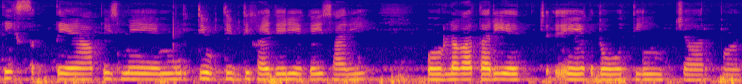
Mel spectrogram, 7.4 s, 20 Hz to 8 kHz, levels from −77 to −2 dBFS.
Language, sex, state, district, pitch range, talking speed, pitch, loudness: Hindi, female, Haryana, Jhajjar, 195-205 Hz, 170 wpm, 195 Hz, -16 LUFS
